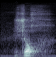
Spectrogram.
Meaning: 1. mother's milk 2. suction, wake
- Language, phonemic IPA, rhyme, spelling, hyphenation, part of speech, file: Dutch, /zɔx/, -ɔx, zog, zog, noun, Nl-zog.ogg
